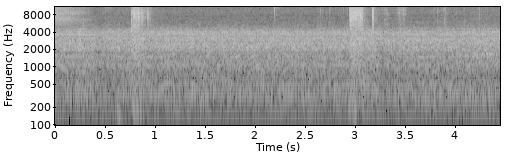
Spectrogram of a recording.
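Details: Drake R4B receiver, noise blanker engaged: steady hiss with low buzzing hum continues unchanged, S-meter dips slightly; owner suspects the noise blanker is defective, not confirmed.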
